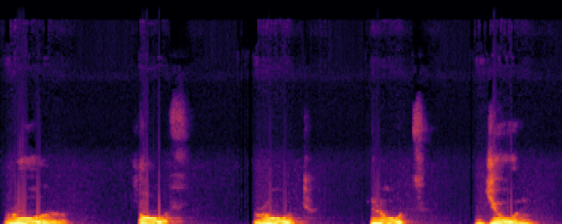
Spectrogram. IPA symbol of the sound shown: u:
